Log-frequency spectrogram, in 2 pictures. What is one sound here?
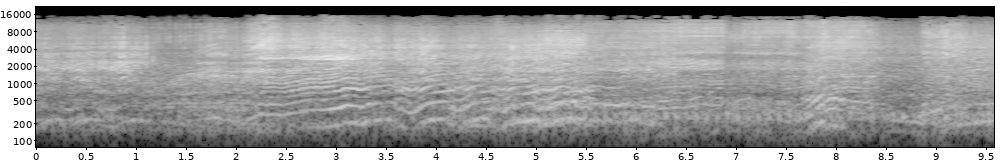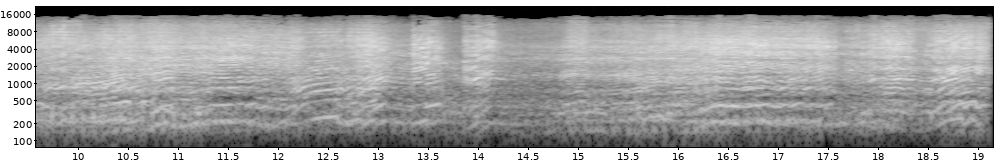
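Motorcycle engines rev loudly and whine as the bikes race over dirt.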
